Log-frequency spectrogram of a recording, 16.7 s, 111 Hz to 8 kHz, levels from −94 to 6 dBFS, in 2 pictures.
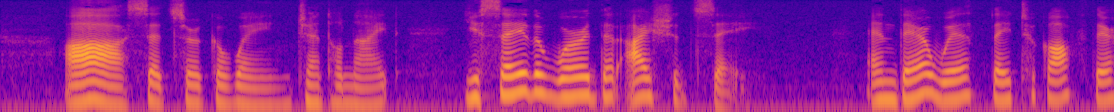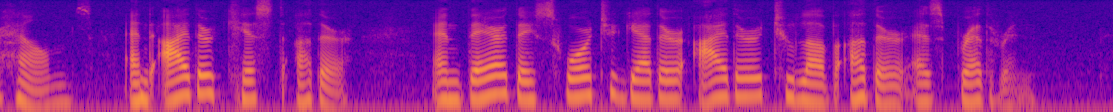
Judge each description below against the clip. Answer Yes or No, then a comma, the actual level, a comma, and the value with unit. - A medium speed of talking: No, slow, 130 wpm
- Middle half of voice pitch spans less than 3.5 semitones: No, average, 4.0 semitones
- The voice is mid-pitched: Yes, medium, 180 Hz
